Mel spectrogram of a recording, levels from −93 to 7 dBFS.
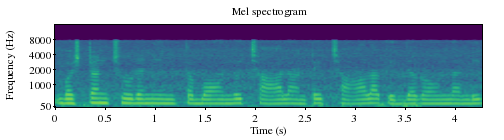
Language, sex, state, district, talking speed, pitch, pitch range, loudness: Telugu, female, Andhra Pradesh, Guntur, 125 wpm, 180 Hz, 180-190 Hz, -20 LUFS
